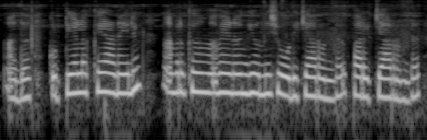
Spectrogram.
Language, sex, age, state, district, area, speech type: Malayalam, female, 30-45, Kerala, Kottayam, rural, spontaneous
